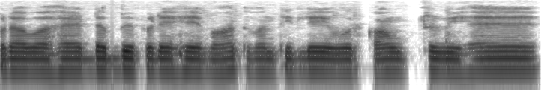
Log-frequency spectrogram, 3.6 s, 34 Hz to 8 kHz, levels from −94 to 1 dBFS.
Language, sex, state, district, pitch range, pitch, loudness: Rajasthani, male, Rajasthan, Churu, 110-115 Hz, 110 Hz, -22 LUFS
